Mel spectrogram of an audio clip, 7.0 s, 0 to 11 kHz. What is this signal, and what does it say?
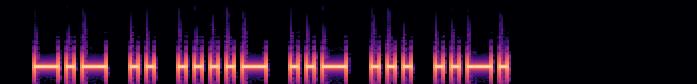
Morse code, heard as a keyed tone, about 15 wpm, 700 Hz. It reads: KI4USF
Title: USA Call Signs - 6 Characters - Repeated 2x - 15wpm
